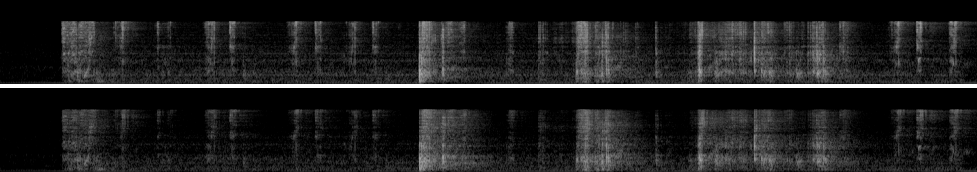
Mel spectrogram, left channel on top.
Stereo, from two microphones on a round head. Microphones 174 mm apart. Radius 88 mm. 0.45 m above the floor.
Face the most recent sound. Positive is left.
turn(degrees=65)  # may be behind; listen again after turning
